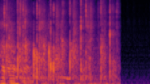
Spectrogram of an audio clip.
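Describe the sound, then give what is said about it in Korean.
A small audience at a studio interview breaks into quick clapping, a busy patter of many hand claps under a speaking voice that cuts off abruptly near the end, leaving quiet. “예, 박수래요.”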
